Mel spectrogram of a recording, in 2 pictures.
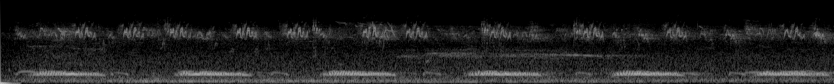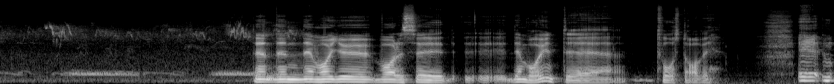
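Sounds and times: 
hybrid dove cooing: 0:00.0 - 0:01.2, 0:01.8 - 0:11.6
higher-pitched birds chirping: 0:00.0 - 0:15.4
speech: 0:10.9 - 0:15.6, 0:16.3 - 0:16.6.

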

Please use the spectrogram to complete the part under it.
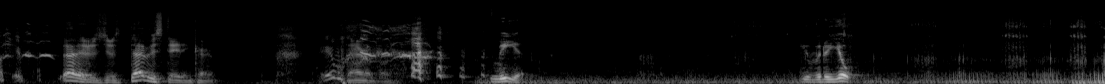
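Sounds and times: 
speech: 0:00.0 - 0:05.4, 0:08.0 - 0:08.7
cat making a rumbling purr-like vocalization with trills: 0:04.7 - 0:11.0.

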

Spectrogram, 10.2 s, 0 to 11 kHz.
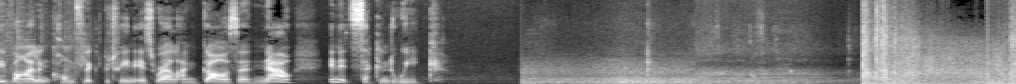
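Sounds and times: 
speech: 0:00.0 - 0:04.5
airstrike explosions in Gaza: 0:05.2 - 0:07.5, 0:08.6 - 0:10.1
sustained roaring noise after airstrike blasts: 0:05.2 - 0:08.6.

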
